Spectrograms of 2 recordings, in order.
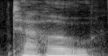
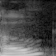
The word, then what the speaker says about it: Tahoe: Und zwar ich habe macOS Tahoe installiert. Habe ich es richtig ausgesprochen? – Tahoe. – Ja. Tahoe.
